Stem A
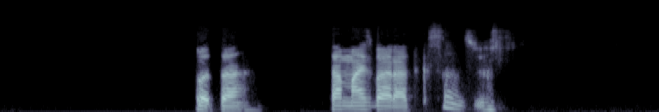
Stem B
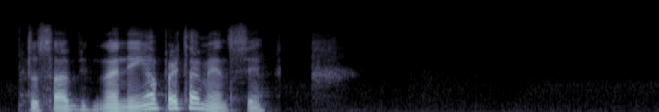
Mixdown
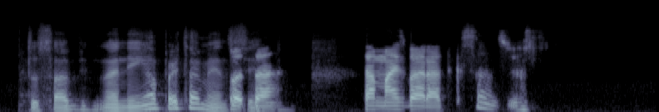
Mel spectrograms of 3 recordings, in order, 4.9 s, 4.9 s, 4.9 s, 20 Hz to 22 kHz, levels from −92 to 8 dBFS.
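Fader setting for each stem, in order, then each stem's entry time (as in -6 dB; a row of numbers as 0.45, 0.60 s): -5.5, -4.0 dB; 0.25, 0.00 s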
